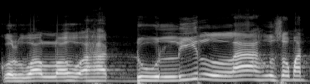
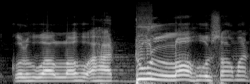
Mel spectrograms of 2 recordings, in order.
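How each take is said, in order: First: The n is dropped and an extra li added. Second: The n is dropped and joined straight to l. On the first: "Komo ... make jeung aya lam" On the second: "ulah kieu ... salah"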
